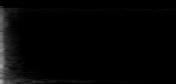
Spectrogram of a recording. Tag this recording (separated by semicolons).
bass-drum; bd; kick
